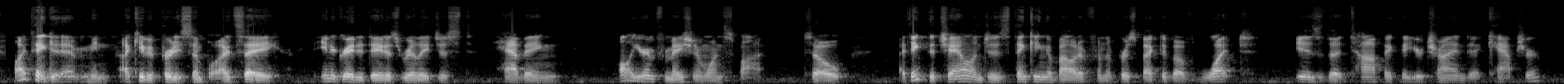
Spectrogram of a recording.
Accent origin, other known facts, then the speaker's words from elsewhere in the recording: Chicago, Illinois, United States; I grew up in Chicago, watching that all the time on WGN.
